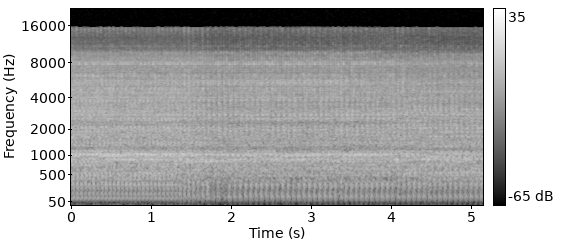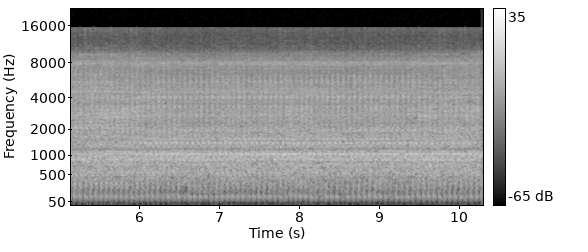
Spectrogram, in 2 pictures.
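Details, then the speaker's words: Honda GX390 engine after repair of hard starting and harsh rattling noise: smooth, even single-cylinder beat at steady idle with no knocking or rattle; normal idle, ready to return to owner. "sudah normal sekarang, teman-teman. Ini bagus sekali. Sempurna dan siap digunakan."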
